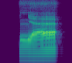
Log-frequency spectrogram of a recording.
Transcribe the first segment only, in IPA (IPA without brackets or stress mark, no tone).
lʲ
